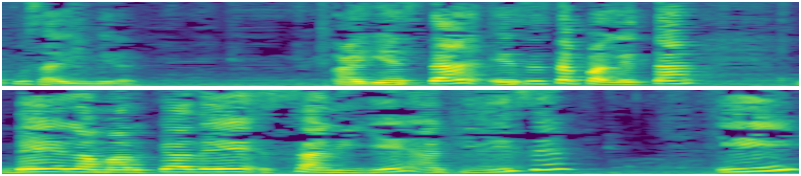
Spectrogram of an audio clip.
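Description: A middle-aged woman from northern Mexico with a Mexican accent, chatting casually on a makeup live stream, exclamatory and chatty. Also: a little high. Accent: Mexican (Baja California). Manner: chatty, exclamatory, keeps calling viewers "chiquillas". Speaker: makeup vlogger. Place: home room by her vanity.

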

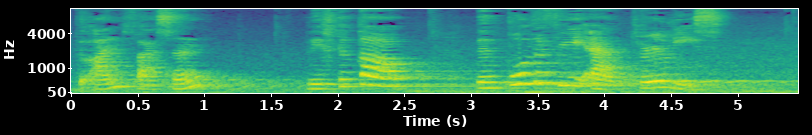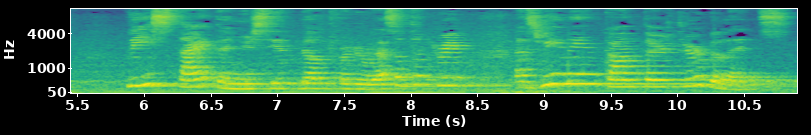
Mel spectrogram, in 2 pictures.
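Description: A woman in her twenties giving a formal, measured, scripted airport and cabin announcement as a flight attendant. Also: a little high, a little mellow. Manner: formal, measured public-address delivery. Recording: echoey, reverberant, faint background noise.

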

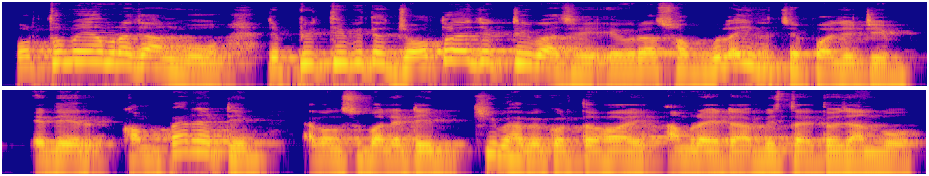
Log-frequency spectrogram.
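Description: Echoey teacher, step-by-step explaining. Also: male voice, a little high, lively intonation, a little fast, warm tone. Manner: explains step by step, addressing students directly. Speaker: English teacher. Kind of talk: classroom grammar lesson. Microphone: camera mic, presenter on screen. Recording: echoey room.

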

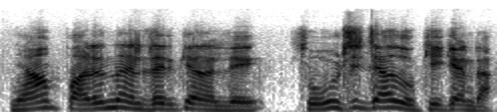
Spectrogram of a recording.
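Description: An actor playing a nervous, fussy middle-aged household helper, giving anxious, secretive warnings. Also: male voice, sits high, lively intonation, fast, no echo, highs cut off. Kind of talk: film dialogue.

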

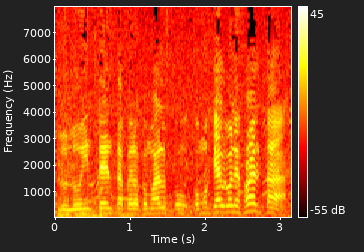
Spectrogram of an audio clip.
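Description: A man with a Salvadoran accent hosting an outdoor TV game, teasing and giving instructions in a casual, lively way. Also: sits high, a little fast, noisy background. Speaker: TV game host. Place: outdoors on a sandy shore.

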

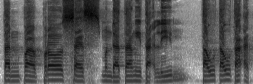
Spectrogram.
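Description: A middle-aged man giving a Friday sermon from a mosque pulpit, slow and measured, with quick Arabic recitation. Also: medium pitch, pushed and bright. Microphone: stand mic close to mouth.

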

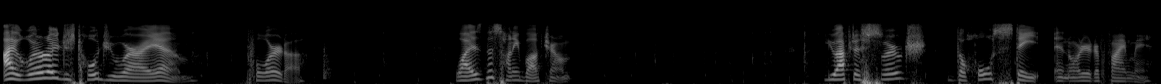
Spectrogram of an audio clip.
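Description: A woman's voice: medium pitch, big pitch swings, normal speed, bright, forceful tone, clean tone, highs cut off. A young woman live-streaming a game, chatting casually and teasing viewers as she reads their messages. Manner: teasing, talks straight to viewers reading chat. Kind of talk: casual live-stream chat while gaming.

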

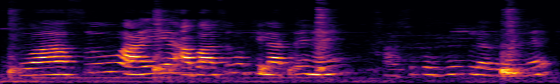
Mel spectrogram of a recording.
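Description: A woman's voice: high voice, fairly even intonation, a little slow, music in the background. A woman in her twenties chatting casually as a home vlogger, showing viewers around. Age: 20s. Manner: chatty, shows things to viewers. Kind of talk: casual home vlog chat. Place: home kitchen and rooftop.

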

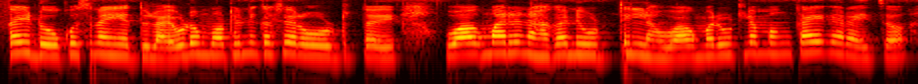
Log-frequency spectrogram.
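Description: A woman's voice: high-pitched, steady tone, brisk, darkish tone, lightly acted. A woman voicing a young male caretaker who scolds and fusses over the lady he looks after, in a retold serial story. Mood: scolding. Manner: scolding, bossy.

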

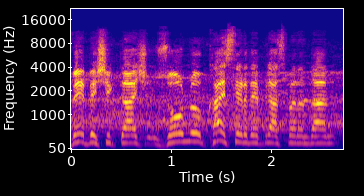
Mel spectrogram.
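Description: A man narrating football match highlights as the commentator. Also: steady tone, normal speed. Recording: loud crowd noise behind, noisy outdoor audio. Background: stadium crowd.

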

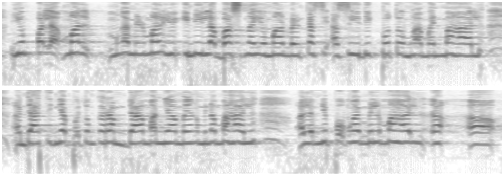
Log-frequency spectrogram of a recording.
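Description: A middle-aged woman gives a church testimony in a very high voice that stays level, hardly rising or falling. She speaks, keeps turning to the congregation with a fond address, and her voice grows tearful at times. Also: big-room sound. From Philippines. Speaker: church member giving testimony.

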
